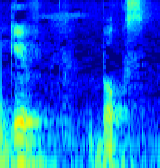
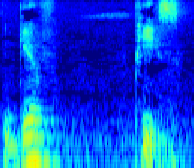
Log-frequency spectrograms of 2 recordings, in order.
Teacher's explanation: Okay, so we will easily notice that while in the first case it is v, okay, give, but is fully voiced. Okay, but in the second case it is actually f.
